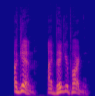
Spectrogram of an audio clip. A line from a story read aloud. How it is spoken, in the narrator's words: said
